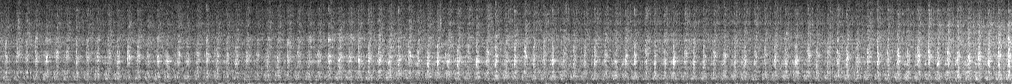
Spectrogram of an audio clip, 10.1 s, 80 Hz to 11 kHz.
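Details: Skymoto Pegas 110 motorcycle, 13,000 km: steady idle with a hard, even knock on every beat, about three a second, deep in the bottom end; suspected connecting rod knock.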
